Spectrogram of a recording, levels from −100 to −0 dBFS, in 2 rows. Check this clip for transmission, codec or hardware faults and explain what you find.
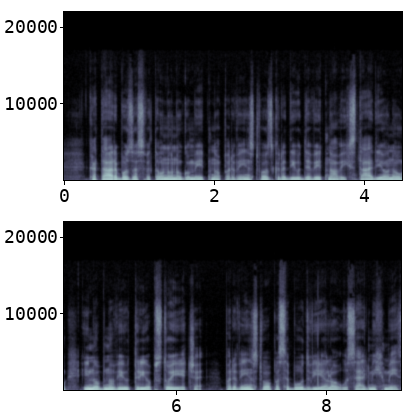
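One fault turns up: a single loud pop at 7.91 to 7.93 s. A sudden voltage step entered the signal path, likely from a plug being moved, a switch, a static discharge or a driver glitch, and the downstream circuitry shaped it into a brief pulse. It comes through as one sharp pop, peaking around 15 dB above the speech, lasting barely 20 ms, while the speech continues uninterrupted beneath it.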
